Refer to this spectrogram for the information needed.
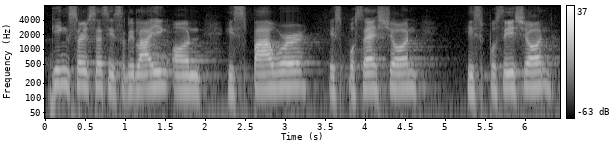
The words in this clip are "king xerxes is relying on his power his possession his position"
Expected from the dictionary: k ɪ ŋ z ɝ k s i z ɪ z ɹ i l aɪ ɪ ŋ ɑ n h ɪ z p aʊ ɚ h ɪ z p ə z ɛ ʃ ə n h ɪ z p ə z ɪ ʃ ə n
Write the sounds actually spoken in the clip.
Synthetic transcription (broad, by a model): k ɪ ŋ s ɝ s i s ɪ s ɹ i l aɪ ɪ ŋ ɑ n h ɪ s p aʊ ɚ h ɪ s p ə s ɛ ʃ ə n h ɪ s p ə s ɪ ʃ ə n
